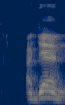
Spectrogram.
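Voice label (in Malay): "agen", Malay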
